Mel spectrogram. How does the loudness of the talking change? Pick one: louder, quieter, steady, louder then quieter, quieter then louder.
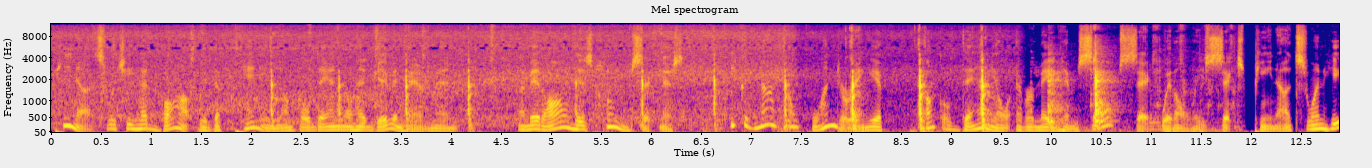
steady.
